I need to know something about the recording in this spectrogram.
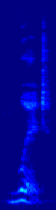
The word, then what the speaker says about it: would: get from a tree it sounds the same but it is spelt differently and of course it has a different meaning so if you're looking for the right pronunciation start by thinking of a tree and would it's the same sound so when we use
